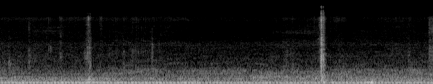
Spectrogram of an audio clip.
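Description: A plastic handle clicks as a hand lifts it.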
